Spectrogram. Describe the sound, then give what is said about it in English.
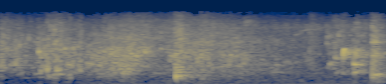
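Someone swimming away through water, a continuous wash of splashing and trickling with a few sharper splashes scattered through it, steady in loudness throughout. “He swims away from her.”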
